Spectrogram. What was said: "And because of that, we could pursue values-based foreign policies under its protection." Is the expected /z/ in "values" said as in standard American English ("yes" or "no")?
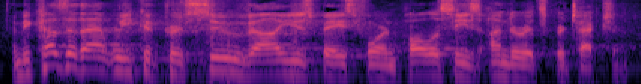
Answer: yes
